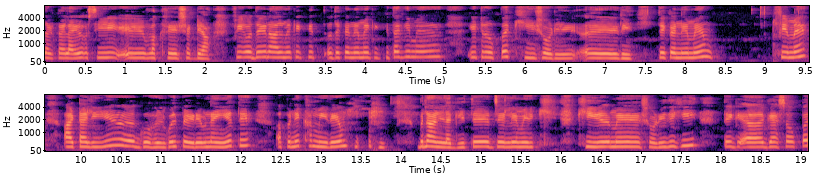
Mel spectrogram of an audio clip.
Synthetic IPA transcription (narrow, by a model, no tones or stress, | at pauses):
t̪əɾkalaːiʊsiʋəkʰɾeʃəɖjaːpʰɪoːd̪eːnaːlmɛ̃ːoːd̪eːkəɾnemɛ̃ːkikiːt̪aːkimɛ̃ːiːʈɾupəkʰiːʃoːɽinĩːt̪eːkəneːmɛ̃ː | pʰɪmɛ̃ːaːʈaːliːeɡoːlɡoːlpeːɽebənaːiẽːt̪eːəpneːkʰəmiːɾẽ | bənaːnːləɡiːt̪eːd͡ʒeːlemeːɾikʰiːmɛ̃ːʃoːɽiːd̪iːɦiːt̪eːɡɛːsaʊpə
